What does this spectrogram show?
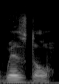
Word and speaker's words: WSDL: there's a change in the WSDL which is pronounced wisdom stands for web service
